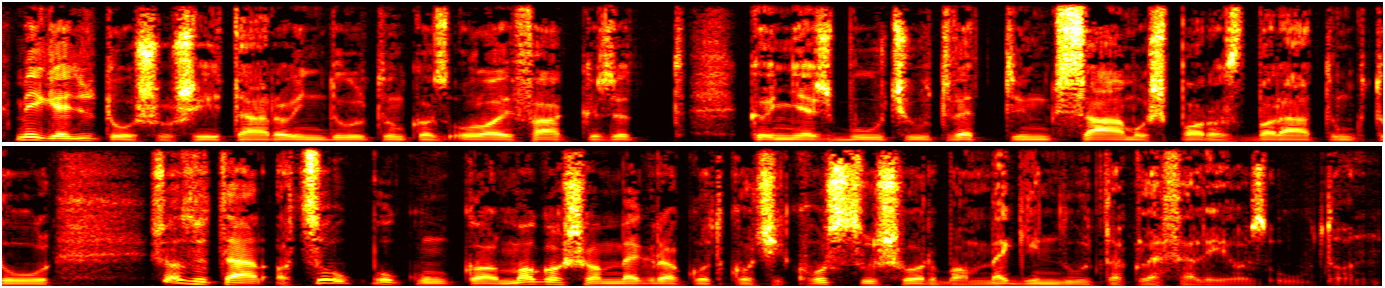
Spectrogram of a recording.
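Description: Deep-voiced man reading a story expressively. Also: animated, a little mellow, dry recording, studio quality. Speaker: audiobook narrator. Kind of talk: scripted narration.

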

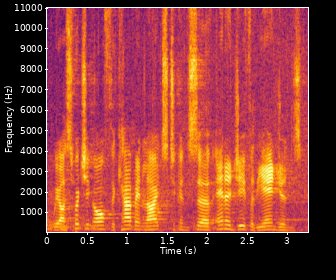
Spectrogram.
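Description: A man's voice: on the high side, background noise, pitched above the performer's own voice. A man doing a formal airline pilot. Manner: formal, measured announcements. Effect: loudspeaker.

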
